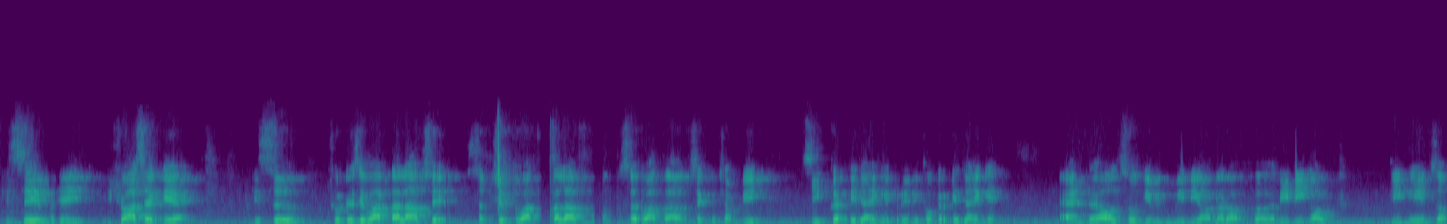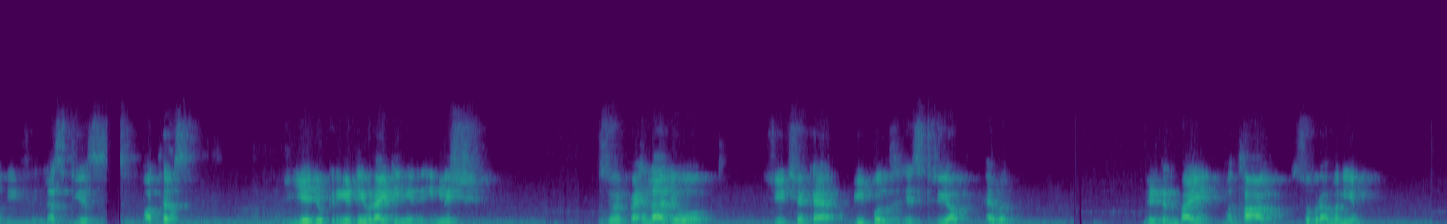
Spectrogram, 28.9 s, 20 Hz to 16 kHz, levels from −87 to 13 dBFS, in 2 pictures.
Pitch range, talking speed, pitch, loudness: 100-140 Hz, 120 wpm, 110 Hz, -28 LUFS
